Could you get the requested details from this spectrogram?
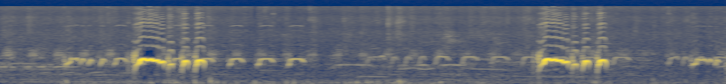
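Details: Local wild zebra dove, recorded for luring and for tutoring quiet caged doves. Loud gurgling coo phrases come every three seconds, each followed by a chain of soft clipped notes repeated evenly, over faint background rumble.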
